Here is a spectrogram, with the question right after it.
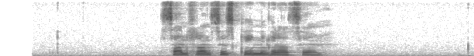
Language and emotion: Russian, neutral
